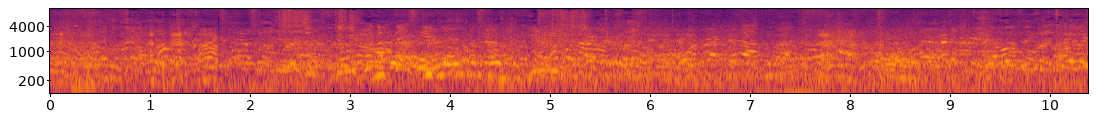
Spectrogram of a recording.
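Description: A crowd of people chatter outdoors.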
